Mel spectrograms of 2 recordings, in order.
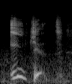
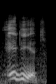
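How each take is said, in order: First: It is said with a local Belfast pronunciation. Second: It is said with a standard English pronunciation.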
